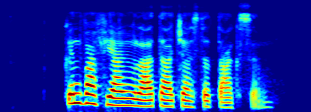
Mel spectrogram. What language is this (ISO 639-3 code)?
ron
